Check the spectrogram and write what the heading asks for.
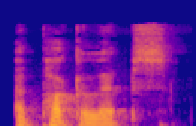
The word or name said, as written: Apocalypse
